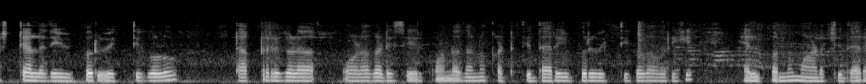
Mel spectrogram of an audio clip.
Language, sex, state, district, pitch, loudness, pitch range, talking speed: Kannada, female, Karnataka, Koppal, 165 Hz, -19 LUFS, 160-175 Hz, 110 wpm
